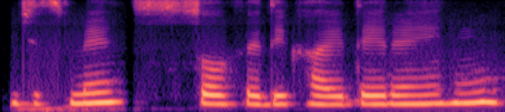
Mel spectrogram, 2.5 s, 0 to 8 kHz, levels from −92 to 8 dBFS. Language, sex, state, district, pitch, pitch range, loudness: Hindi, female, Uttar Pradesh, Saharanpur, 235 Hz, 230-255 Hz, -15 LUFS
